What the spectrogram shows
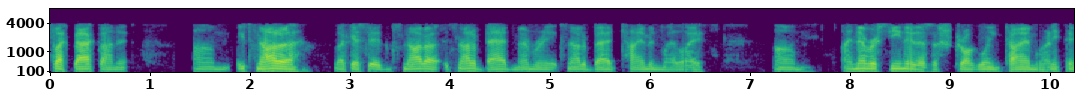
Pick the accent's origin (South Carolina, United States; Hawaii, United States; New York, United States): New York, United States; Onondaga Nation; growing up in Onondaga Nation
